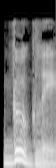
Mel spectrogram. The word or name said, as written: googly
